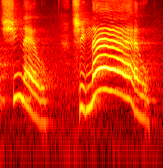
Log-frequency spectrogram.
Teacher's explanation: O né é a sílaba tônica dessa palavra.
